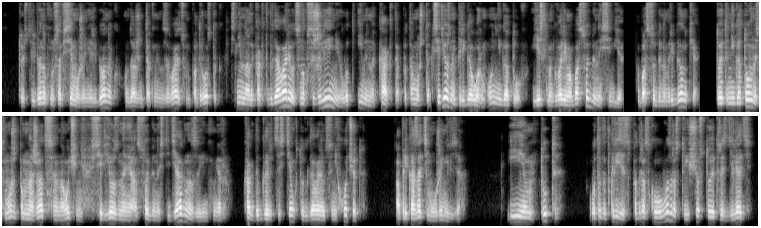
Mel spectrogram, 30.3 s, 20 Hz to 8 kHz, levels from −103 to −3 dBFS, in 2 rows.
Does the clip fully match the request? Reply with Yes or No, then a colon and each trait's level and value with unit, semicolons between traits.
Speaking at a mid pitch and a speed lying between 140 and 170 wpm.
Yes: medium, 165 Hz; average, 155 wpm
